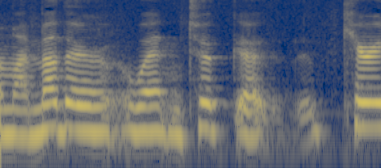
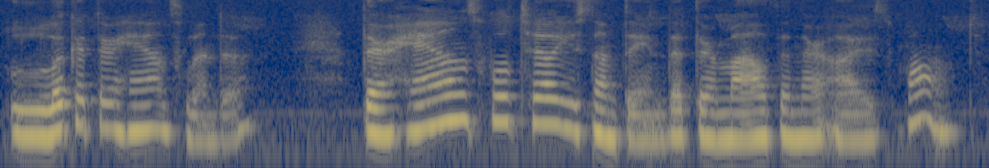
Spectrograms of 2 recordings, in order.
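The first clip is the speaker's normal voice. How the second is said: much softer, fading hushed guidance; soft inner voice; 7 dB quieter than usual. Retold or imitated. Inner voice guides Linda at work, hushed. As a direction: murmur it like a quiet inner guide.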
